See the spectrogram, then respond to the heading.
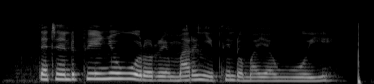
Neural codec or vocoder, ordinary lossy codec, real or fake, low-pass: none; none; real; 7.2 kHz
